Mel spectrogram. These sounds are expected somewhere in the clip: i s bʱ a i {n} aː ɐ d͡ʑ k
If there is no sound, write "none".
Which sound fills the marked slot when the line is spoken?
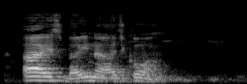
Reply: n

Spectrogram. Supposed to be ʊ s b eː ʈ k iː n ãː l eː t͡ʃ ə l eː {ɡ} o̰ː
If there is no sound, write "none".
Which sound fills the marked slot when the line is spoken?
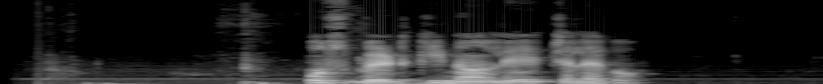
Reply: ɡ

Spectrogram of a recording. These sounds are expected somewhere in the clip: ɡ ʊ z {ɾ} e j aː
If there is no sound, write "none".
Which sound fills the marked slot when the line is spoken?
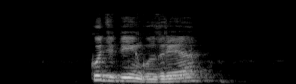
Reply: ɾ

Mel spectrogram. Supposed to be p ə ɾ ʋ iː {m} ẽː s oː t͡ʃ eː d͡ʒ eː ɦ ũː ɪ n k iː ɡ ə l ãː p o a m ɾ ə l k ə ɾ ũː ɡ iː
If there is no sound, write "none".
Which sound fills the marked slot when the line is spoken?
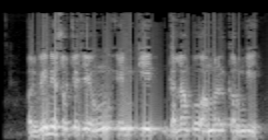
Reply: n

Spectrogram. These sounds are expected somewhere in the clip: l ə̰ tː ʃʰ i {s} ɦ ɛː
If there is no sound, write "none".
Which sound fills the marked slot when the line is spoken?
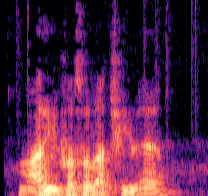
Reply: none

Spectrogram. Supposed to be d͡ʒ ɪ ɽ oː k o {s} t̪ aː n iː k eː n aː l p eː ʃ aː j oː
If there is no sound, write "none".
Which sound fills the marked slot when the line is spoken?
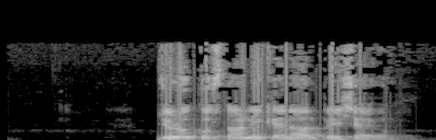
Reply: s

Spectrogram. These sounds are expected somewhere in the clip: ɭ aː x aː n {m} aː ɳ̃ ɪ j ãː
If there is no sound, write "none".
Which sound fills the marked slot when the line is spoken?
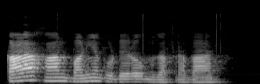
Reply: b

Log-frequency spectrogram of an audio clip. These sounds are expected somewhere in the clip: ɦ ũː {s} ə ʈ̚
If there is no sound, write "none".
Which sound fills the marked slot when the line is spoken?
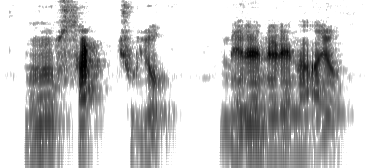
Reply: s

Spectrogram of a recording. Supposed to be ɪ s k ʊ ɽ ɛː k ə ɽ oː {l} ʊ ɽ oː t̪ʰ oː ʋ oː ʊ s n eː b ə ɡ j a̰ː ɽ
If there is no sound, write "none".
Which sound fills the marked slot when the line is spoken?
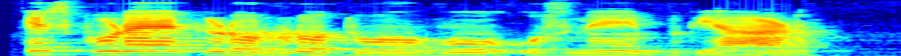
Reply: l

